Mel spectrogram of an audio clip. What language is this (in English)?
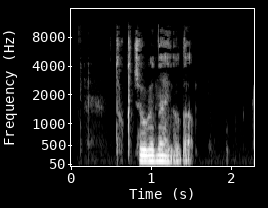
Japanese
